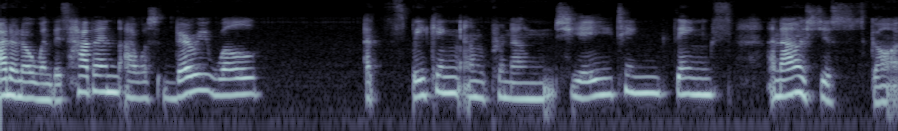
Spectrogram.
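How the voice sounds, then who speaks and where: A woman with a Danish accent speaks at a very slow pace and medium pitch, sounding somewhat breathy. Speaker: artist and vlogger. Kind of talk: casual vlog talk. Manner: loose, hesitant with fillers.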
